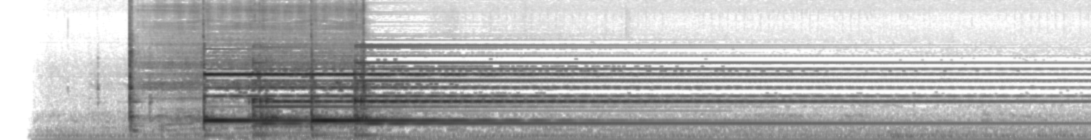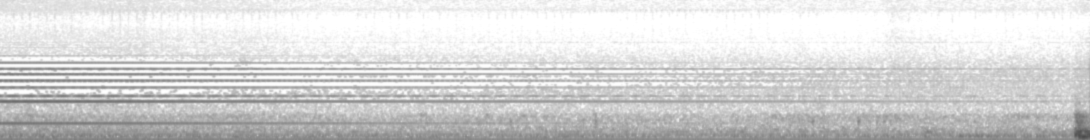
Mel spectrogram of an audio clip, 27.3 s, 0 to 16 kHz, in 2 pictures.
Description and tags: Antique table clock (probably early 20th century) chiming two times.
pendulum, two, antique, time, o, clock, chimes, hour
